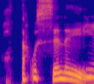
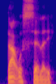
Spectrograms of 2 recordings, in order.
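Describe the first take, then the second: First: It sounds gentle and not annoyed. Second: It sounds mildly annoyed, like a light scolding. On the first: The mistake is no big deal. "the tone actually says a lot as well" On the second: The speaker is irritated and is scolding. "I am lightly telling you off because I am peeved"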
